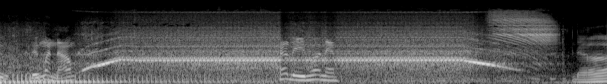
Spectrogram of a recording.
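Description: An electric motor whines, rising in pitch, holding steady, then winding down.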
